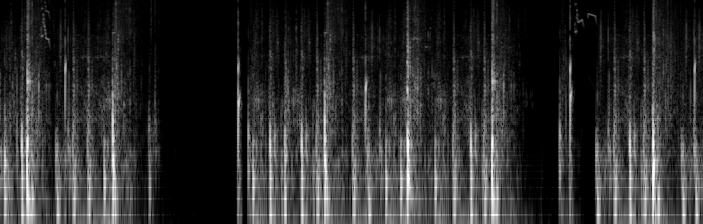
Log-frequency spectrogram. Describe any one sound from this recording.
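A pickaxe chips repeatedly at stone.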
